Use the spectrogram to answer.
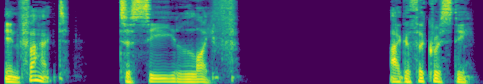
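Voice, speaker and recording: A man narrating a children's audiobook in a measured storytelling manner. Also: deep voice, no echo, studio quality.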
